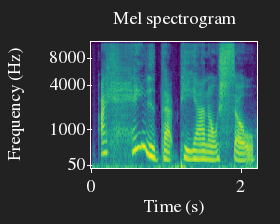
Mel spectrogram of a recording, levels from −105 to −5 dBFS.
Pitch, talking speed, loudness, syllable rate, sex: 220 Hz, 135 wpm, -16 LUFS, 3.5 syllables/s, female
